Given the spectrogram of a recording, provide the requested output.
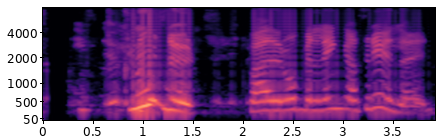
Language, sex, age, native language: Icelandic, male, 13, Icelandic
